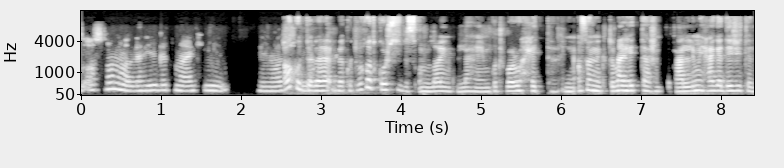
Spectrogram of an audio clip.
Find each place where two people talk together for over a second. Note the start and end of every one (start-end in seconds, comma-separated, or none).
none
